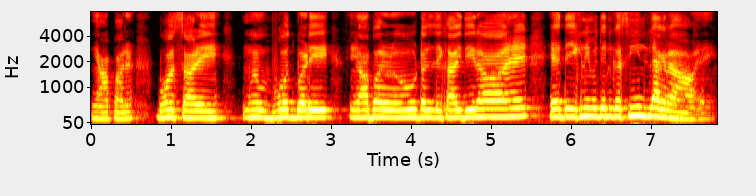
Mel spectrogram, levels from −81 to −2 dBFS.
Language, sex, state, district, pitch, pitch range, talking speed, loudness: Hindi, male, Bihar, Gaya, 195 Hz, 185-210 Hz, 170 wpm, -12 LUFS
